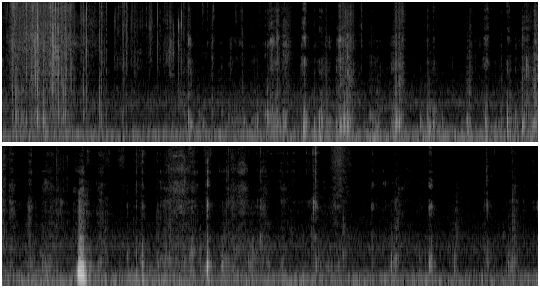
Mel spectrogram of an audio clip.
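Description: A person biting into a soft pretzel with a crisp crust, a crunch in the first second, then chewing with small wet mouth clicks. About six seconds in there is a brief low falling hum from the throat.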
